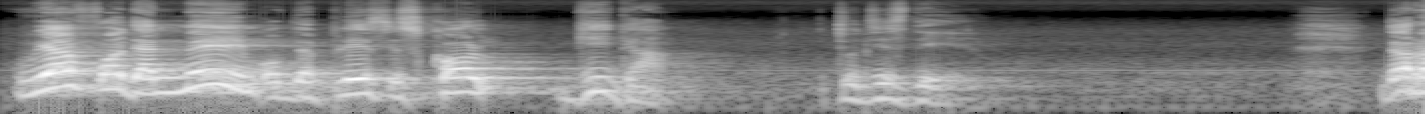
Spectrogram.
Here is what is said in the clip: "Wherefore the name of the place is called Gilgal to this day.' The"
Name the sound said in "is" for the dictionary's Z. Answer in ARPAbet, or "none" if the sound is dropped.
S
